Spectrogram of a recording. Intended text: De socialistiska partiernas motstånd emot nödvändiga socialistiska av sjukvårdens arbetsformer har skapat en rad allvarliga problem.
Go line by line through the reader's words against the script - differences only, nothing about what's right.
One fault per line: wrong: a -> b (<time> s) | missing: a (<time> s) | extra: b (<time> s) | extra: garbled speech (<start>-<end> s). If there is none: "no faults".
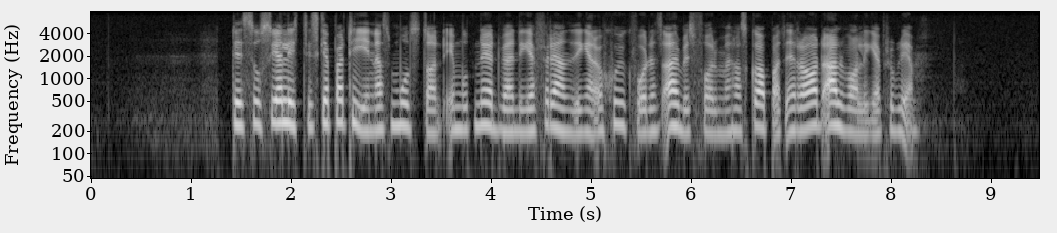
wrong: socialistiska -> förändringar (4.5 s)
